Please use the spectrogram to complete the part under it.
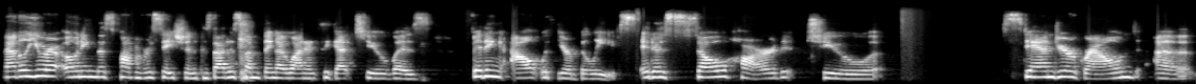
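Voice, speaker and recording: A woman's voice: fairly high pitch, sharp tone, rough recording. A woman in her thirties hosting a podcast, chatting earnestly and laughing often. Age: 30s. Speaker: podcast host. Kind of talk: casual chat.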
